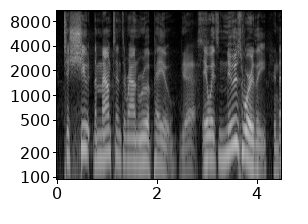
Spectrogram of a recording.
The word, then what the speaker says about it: Ruapehu: will drag Raya pay that is a word you need to learn how to pronounce because it is a holy site it's a holy location how you say it it is a sacred mountain just say it Ruapehu ruapehu this is when they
